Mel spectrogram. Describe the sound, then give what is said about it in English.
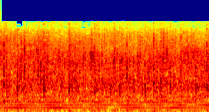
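An audience claps for Jesus in a dense, steady burst of applause that stays at an even, fairly loud level throughout, with no voices standing out above the clapping. “Clap for Jesus.”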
